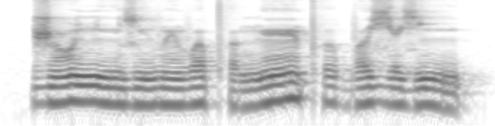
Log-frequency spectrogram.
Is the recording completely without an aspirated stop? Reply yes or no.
no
